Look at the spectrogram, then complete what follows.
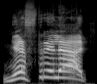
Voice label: voice sov infantry

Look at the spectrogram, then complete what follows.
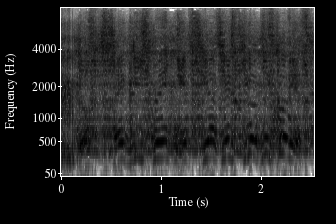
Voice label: Speech Detection Enemy Aircarrier, PL; World Of Warships

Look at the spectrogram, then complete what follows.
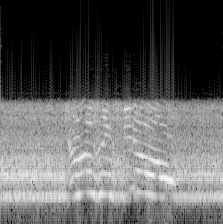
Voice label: eng tank damaged mood high, speech eng; War Thunder

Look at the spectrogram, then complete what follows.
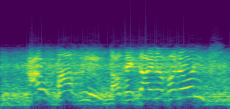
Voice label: player friendly fire, mood med, speech ge

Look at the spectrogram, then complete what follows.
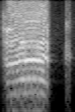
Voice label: voice ger vehicle

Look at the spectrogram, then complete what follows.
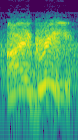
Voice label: voice message yes, english; War Thunder

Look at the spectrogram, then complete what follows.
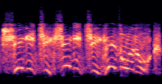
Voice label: aircraft destroyed, speech hun; War Thunder

